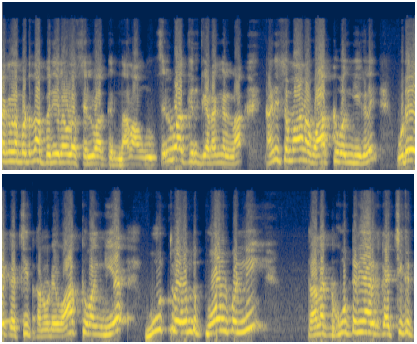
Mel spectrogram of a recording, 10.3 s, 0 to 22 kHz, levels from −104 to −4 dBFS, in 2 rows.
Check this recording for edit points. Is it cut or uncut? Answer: uncut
